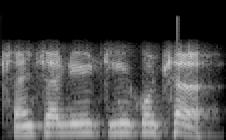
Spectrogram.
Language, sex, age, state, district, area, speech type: Sindhi, male, 60+, Maharashtra, Mumbai Suburban, urban, conversation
